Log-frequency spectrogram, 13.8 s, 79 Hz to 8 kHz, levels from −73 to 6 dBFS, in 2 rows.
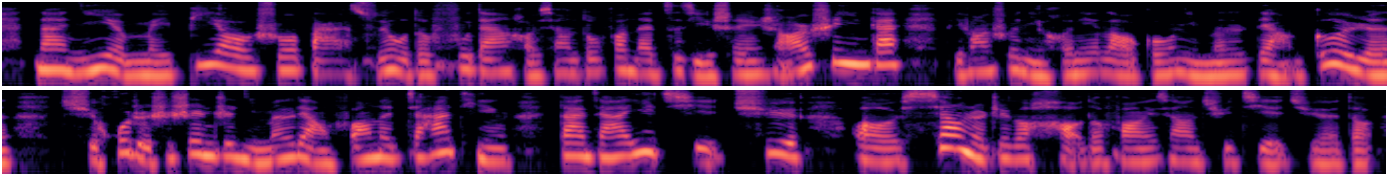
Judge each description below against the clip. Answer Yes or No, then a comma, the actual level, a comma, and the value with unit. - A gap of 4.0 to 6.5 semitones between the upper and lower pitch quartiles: Yes, average, 4.9 semitones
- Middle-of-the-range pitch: Yes, medium, 175 Hz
